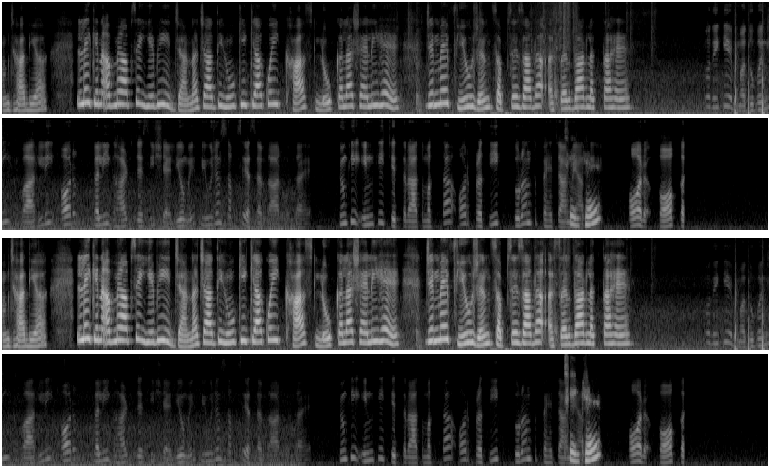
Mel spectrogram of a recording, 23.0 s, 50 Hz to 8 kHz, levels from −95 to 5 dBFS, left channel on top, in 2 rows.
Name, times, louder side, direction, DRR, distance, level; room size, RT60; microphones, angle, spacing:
voice 1, 0.0-9.5 20.0-20.5, right 6 dB, 60° right, 0.4 m, -31 dB
sound 1, 2.4-16.0, equal, 10° right, 6.2 m, -59 dB
sound 2, 5.7-11.9, left 1 dB, 10° left, 0.9 m, -53 dB
voice 2, 10.5-16.1 16.6-20.5 20.9-21.7, left 3 dB, 75° left, 5.8 m, -52 dB
open air
head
